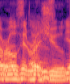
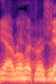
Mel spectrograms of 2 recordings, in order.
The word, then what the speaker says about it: Rohit Raju: The next match that moved on was Scarlett Bordeaux versus Rajit Raju, I think. – Yeah, I can't pronounce his name. – Raju. – We've seen him before. – Yeah, Rohit Raju. – Rohit Raju.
